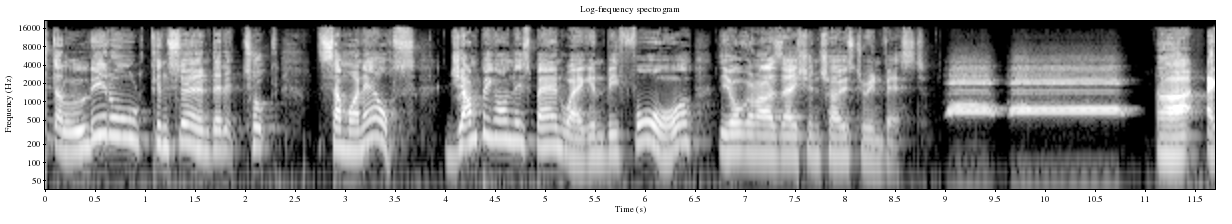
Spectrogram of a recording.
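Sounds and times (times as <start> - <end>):
speech: 0.1 - 8.8, 11.1 - 11.6
shrill whistle blasts: 9.0 - 11.0.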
